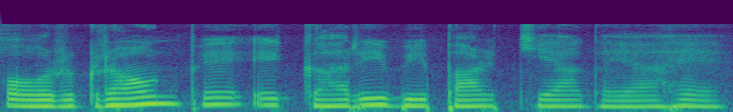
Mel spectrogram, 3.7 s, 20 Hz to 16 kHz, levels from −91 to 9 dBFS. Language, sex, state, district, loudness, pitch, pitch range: Hindi, female, Arunachal Pradesh, Lower Dibang Valley, -15 LUFS, 160 Hz, 155-180 Hz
